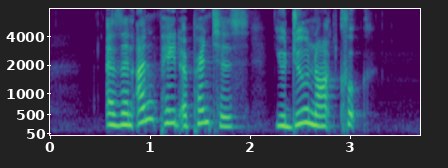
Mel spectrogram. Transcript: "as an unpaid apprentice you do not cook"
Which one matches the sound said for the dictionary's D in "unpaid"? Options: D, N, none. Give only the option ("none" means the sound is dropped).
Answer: D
